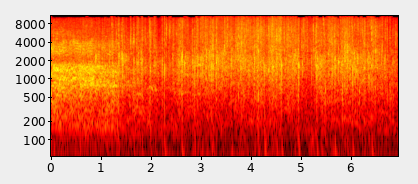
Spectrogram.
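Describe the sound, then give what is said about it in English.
A crowd applauds steadily for several seconds, dense, even clapping that stays loud throughout, with a few faint laughs mixed in. “Any man I know can get a round of applause on 2 dud ones.”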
